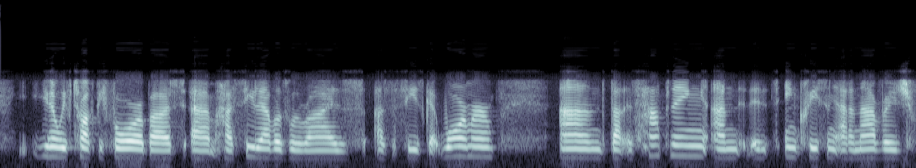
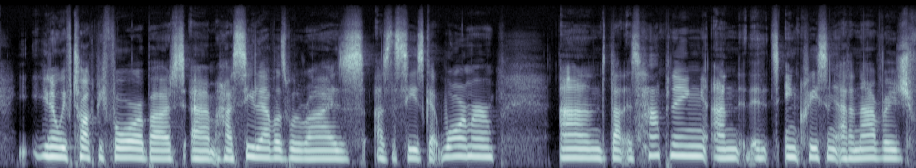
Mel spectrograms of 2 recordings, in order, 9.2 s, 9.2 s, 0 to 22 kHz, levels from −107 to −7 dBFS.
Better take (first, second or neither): second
